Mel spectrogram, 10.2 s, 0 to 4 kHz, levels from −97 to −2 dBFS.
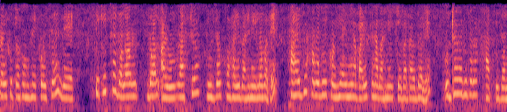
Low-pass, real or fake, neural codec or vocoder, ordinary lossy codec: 3.6 kHz; fake; codec, 16 kHz, 8 kbps, FreqCodec, smaller model; AAC, 16 kbps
